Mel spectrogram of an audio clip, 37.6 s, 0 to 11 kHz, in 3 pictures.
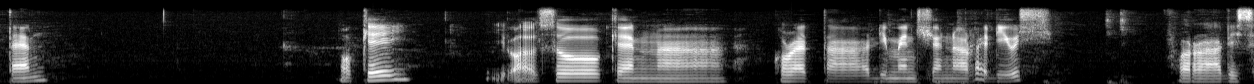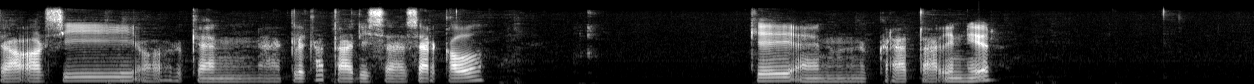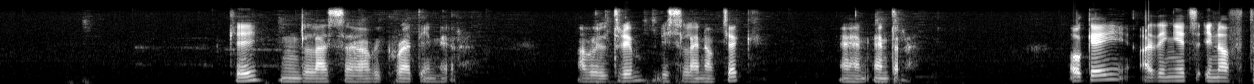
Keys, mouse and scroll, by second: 3.3 middle click, 4.2-4.7 scroll down 1, 4.7 middle click, 5.8-6.1 scroll down 1, 6.1 middle click, 7.6-8.5 scroll up 1, 8.5-10.9 typing, 11.9 click, 13.4 space, 14.1 click, 15.5 space, 16.3 click, 17.3 space, 18.1-19.0 scroll up 1, 19.0 click, 20.0 scroll down 1, 20.3 middle click, 20.7 space, 21.5 click, 22.7 space, 23.4 click, 25.5 space, 26.1 click, 27.5 space, 28.3 click, 30.8-31.3 typing, 32.6 click, 33.6 space, 34.2-34.9 scroll down 1, 34.9 middle click, 36.8-37.6 scroll up 1.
